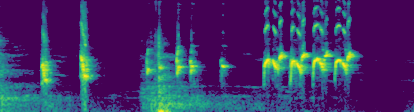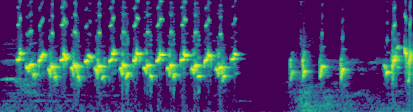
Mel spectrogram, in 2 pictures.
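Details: Scattered single notes and a low knock, then bursts of rapid bubbly, slurred chatter from a yellow-vented bulbul singing the sharp 'ngalas' wild-style song used to make other bulbuls respond.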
